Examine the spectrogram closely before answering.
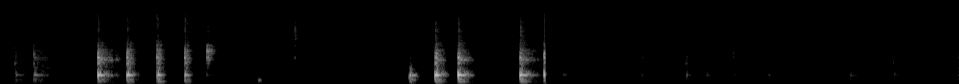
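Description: Hammer tapping small nails into a wooden board: a quick run of about five strikes, a pause, then three more strikes and two more.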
